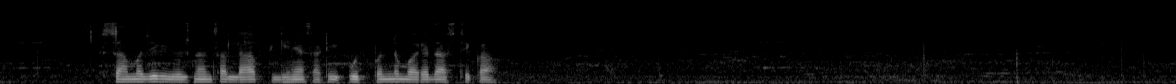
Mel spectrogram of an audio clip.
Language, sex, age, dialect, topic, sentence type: Marathi, male, 18-24, Standard Marathi, banking, question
